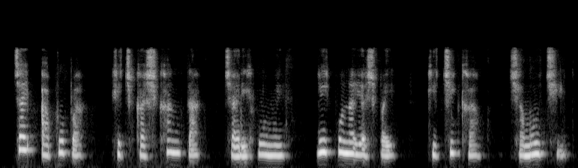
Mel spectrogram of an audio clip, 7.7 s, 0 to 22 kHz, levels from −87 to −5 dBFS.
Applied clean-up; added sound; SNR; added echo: neural mask model DeepFilterNet 3.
